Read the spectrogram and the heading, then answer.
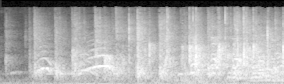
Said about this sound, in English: Golf claps. You got a few.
